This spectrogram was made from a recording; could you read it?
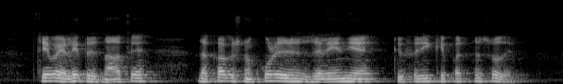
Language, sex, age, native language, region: Slovenian, male, 60+, Slovenian, Drava region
